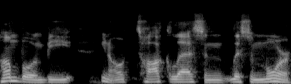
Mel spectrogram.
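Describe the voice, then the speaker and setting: Recorded with a dry, close sound and no echo, a man speaks in a medium pitch with a normal speaking voice. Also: very clean recording, silent background. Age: 30s. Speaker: entrepreneur and podcaster. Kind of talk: casual chat.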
